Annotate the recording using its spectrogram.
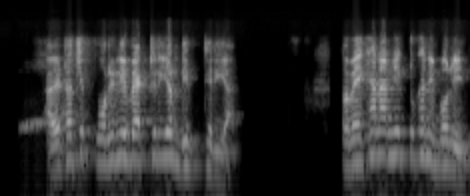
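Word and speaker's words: diphtheriae: লেখো স্কোরিনে bacterium ডিপথেরিয়া, স্কোরিনে bacterium, এটা তার জেনাস, করিনে ব্যাকটেরিয়াম, উদাহরণ হচ্ছে করিনে ব্যাকটেরিয়াম ডিপথেরিয়া, DIPTHERIAE, ই এর উচ্চারণ না করলেও হবে, ডিপথেরিয়া, করিনে ব্যাকটেরিয়াম ডিপথেরিয়া, মানে এটার জন্য আমাদের ডিপথেরিয়া রোগটা হয়।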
